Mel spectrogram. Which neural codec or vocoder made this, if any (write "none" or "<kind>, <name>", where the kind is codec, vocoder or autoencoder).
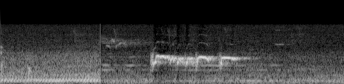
vocoder, BigVGAN v2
